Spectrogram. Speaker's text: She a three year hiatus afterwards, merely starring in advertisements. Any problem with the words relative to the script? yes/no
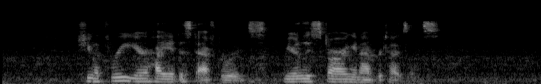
no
